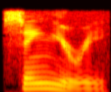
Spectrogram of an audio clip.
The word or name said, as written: seigneury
